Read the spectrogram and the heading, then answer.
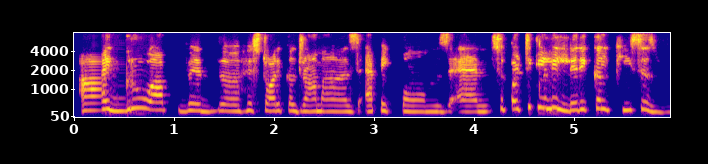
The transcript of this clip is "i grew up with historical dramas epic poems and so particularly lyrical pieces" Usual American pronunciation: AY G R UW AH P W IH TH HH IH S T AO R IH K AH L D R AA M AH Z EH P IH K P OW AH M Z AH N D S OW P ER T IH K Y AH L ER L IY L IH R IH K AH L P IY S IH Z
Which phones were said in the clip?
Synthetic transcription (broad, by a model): AY G R UW AH P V IH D HH IH S T AO R IH K AH L D R AA M AH Z EH P IH K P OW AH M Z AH N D S OW P ER T IH K Y AH L ER L IY L IH R IH K AH L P IY S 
